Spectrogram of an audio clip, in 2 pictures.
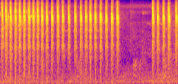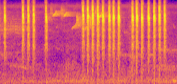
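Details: Eurasian tree sparrows in a fight let out a rapid burst of some twenty sharp chirps, then shorter chirp groups separated by brief pauses.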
